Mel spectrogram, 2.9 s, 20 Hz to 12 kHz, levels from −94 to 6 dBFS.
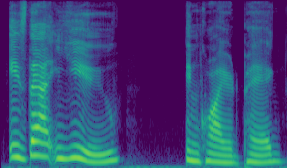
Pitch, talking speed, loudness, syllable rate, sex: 185 Hz, 105 wpm, -19 LUFS, 3.4 syllables/s, female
